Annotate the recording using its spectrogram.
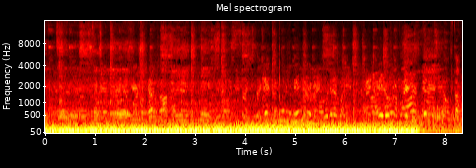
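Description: Competition car audio subwoofers playing a very loud, steady deep bass tone that cuts off suddenly about seven and a half seconds in, with voices over it. A woofer in the system caught fire on this run.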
